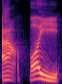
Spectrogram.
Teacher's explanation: Ada ya sukun maka dia seperti huruf y, ai ya. Seperti huruf seakan-akan bunyinya ke i.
